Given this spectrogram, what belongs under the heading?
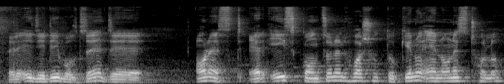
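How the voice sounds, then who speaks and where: A man's voice: on the high side, quick pace, darkish tone. A man teaching English grammar, explaining step by step and answering his own questions. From Bangladesh. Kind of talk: spoken grammar lesson.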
